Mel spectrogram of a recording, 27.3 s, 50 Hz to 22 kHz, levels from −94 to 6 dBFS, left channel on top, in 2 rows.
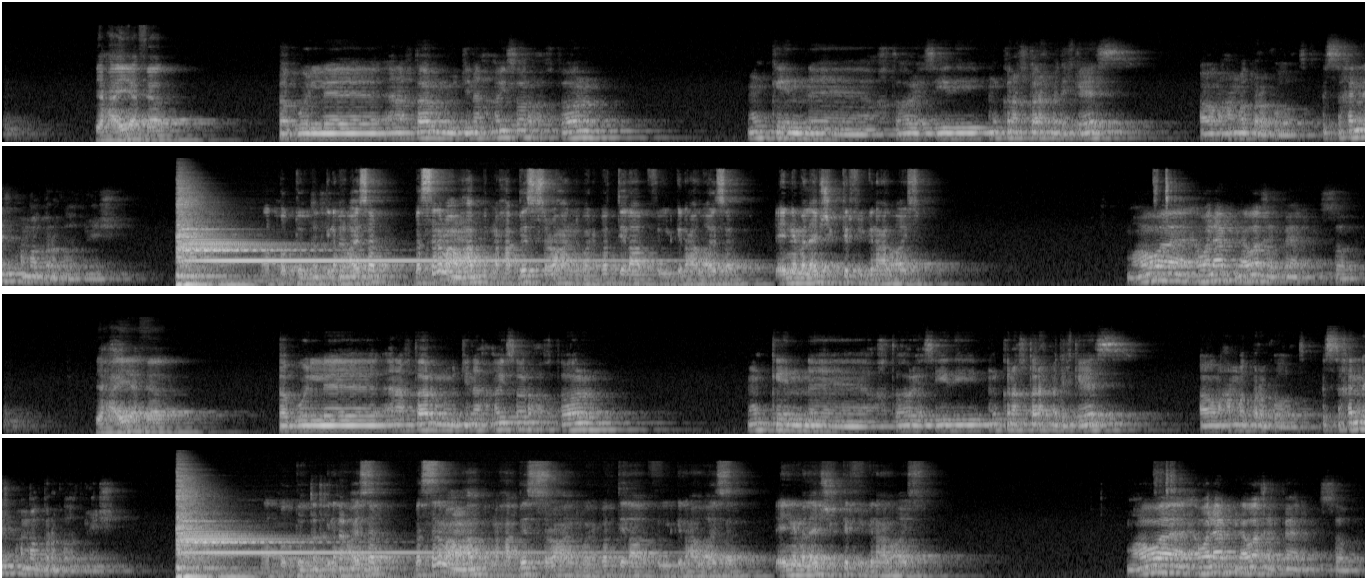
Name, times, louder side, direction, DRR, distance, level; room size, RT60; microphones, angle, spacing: voice 1, 0.9-1.6 16.2-17.4 17.8-21.0 21.4-22.8, left 2 dB, 60° left, -1 dB, 2.7 m, -28 dB
voice 2, 2.8-6.0 7.4-11.3 12.0-12.9 13.2-14.7 16.6-17.3 18.1-18.3 24.9-27.1, right 1 dB, 75° right, 3 dB, 3.2 m, -30 dB
sound 1, 15.4-20.1, left 3 dB, 15° right, 4.6 m, -25 dB
25.0 x 13.5 x 2.5 m, 1.1 s
head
